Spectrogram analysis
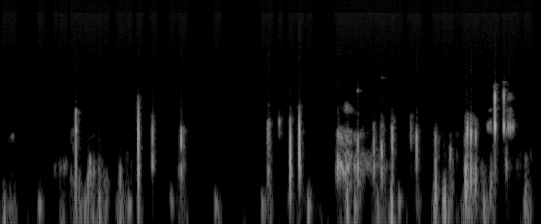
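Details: Soft gurgles, pops and rumbles irregularly from an adult woman's belly while digesting oats; ordinary active bowel sounds.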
